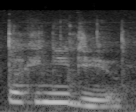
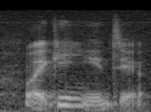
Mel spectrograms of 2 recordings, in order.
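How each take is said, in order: First: Higher and louder, a throw-up-your-hands question; exasperated shrug. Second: Said in the usual way. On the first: Real, not acted. Shrugging off her uneven cut crease with mock despair.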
